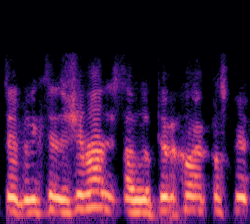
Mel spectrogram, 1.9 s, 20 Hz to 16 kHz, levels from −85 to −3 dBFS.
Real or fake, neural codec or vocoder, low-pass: fake; codec, 16 kHz, 2 kbps, FreqCodec, smaller model; 7.2 kHz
